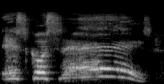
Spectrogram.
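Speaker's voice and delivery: long, drawn-out high shout of Escocese; imitated Brazilian shout. Brazilian locals cheering at kilted Scots, a drawn-out high shout. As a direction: call it out like a cheering fan across the street. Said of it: "and they go".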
